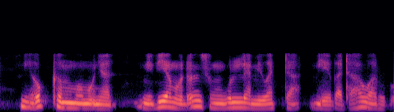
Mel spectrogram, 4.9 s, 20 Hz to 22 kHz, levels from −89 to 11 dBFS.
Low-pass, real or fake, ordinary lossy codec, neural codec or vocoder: 3.6 kHz; fake; none; codec, 24 kHz, 1.2 kbps, DualCodec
